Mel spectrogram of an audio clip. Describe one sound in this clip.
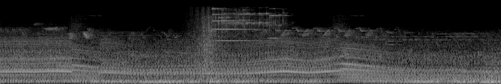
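A car engine in a driving game revs and hums with a shifting pitch.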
